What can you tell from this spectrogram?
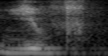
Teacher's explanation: கீழுதலும் மேல்வாய் பல்லும் இணைவதால் பிறக்கக்கூடியது இவ்.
